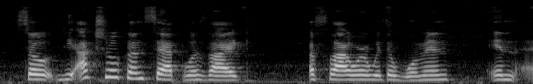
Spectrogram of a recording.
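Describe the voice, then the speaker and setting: At a fairly slow pace, a woman talks in a fairly high pitch with ordinary pitch variation. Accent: Quebec. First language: French. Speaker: tattoo artist and painter. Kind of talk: casual vlog monologue while walking. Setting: outdoors walking in neighborhood. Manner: halting, many fillers and restarts.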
